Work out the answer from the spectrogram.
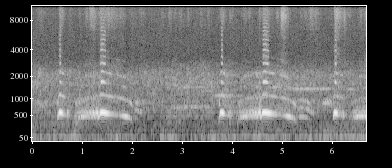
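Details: Two phrases from a Barbary dove mating call meant to bring other doves into breeding condition, each a quick rising note then a long rolling coo that slides downward, spaced about three seconds apart, with light clicks.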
